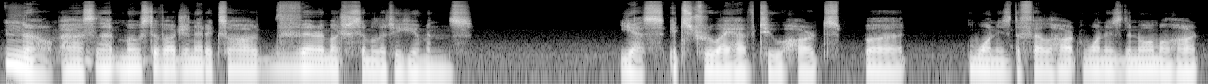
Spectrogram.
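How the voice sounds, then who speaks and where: A man playing a composed, teasing demon professor in a roleplay audio, speaking in a formal, measured and wry way. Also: medium pitch, little pitch movement, a little mellow, dry recording, natural voice. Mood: fond reminiscing. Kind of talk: scripted roleplay audio, one side of a conversation.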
